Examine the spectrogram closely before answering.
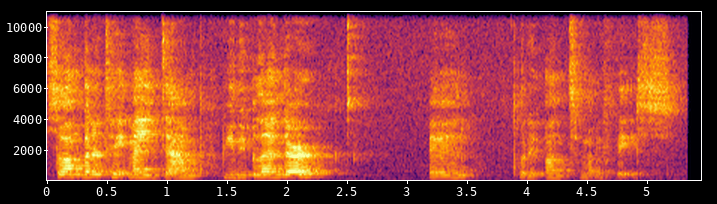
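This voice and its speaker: Over noticeable background noise and audible room echo, a woman with a medium pitch talks in a monotone, flat intonation, her loudness swinging a lot between long, frequent pauses. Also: moderate pace. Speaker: beauty vlogger. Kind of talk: makeup tutorial.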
